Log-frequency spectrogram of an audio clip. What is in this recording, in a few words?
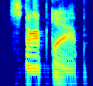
"stopgap", American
